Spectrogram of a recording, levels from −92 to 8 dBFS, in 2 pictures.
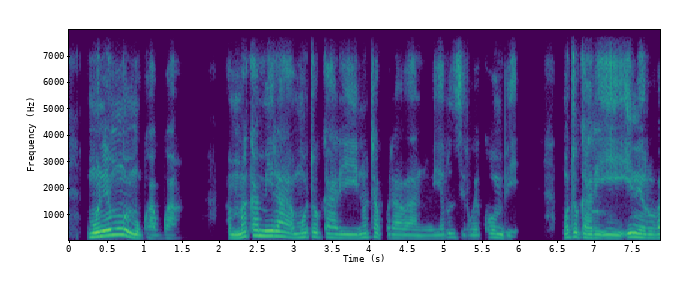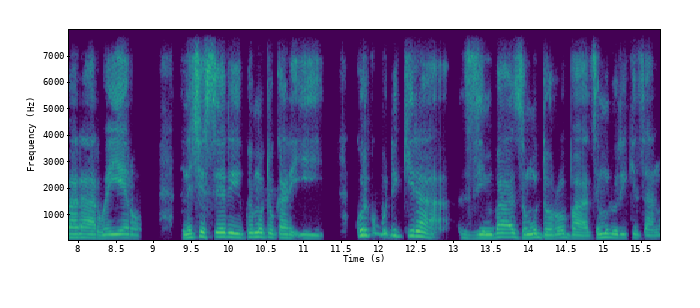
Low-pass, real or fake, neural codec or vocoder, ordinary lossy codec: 7.2 kHz; real; none; Opus, 32 kbps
